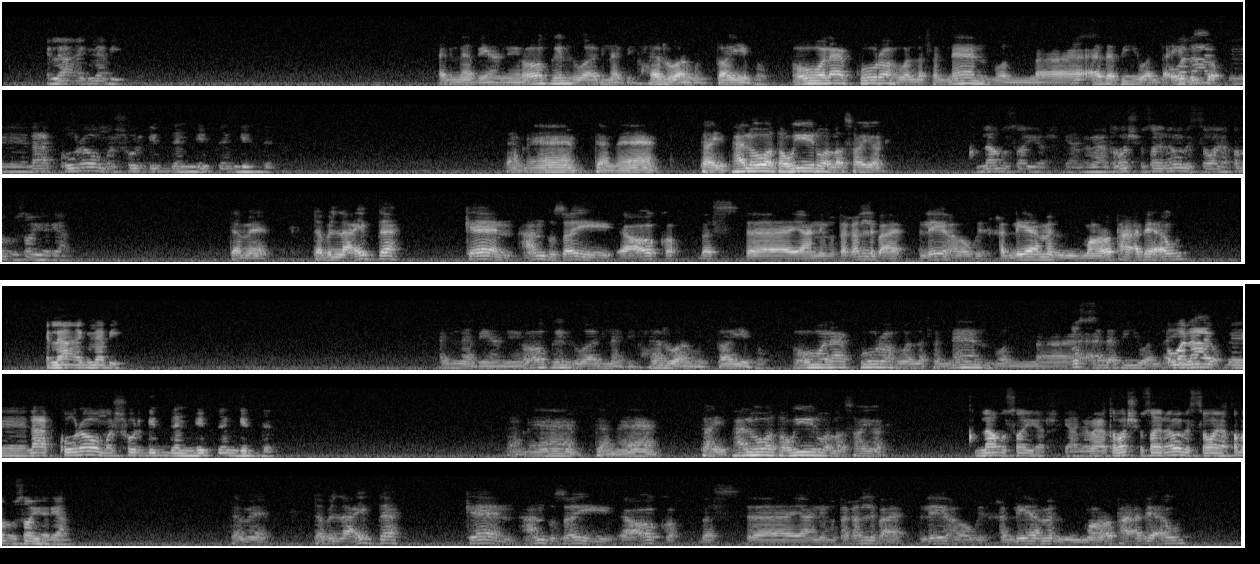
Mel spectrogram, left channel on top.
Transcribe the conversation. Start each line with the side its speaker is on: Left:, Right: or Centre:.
Right: لا أجنبي
Left: اجنبي يعني راجل واجنبي حلو قوي طيب هو لاعب كورة ولا فنان ولا
Right: بص
Left: ادبي ولا ايه
Right: هو لاعب
Left: بالظبط
Right: آه، لاعب كورة ومشهور جدا جدا جدا
Left: تمام تمام طيب هل هو طويل ولا قصير
Right: لا قصير يعني ما يعتبرش قصير أوي بس هو يعتبر قصير يعني
Left: تمام طب اللعيب ده كان عنده زي إعاقة بس آه، يعني متغلب عليها وبيخليه يعمل مهارات عالية قوي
